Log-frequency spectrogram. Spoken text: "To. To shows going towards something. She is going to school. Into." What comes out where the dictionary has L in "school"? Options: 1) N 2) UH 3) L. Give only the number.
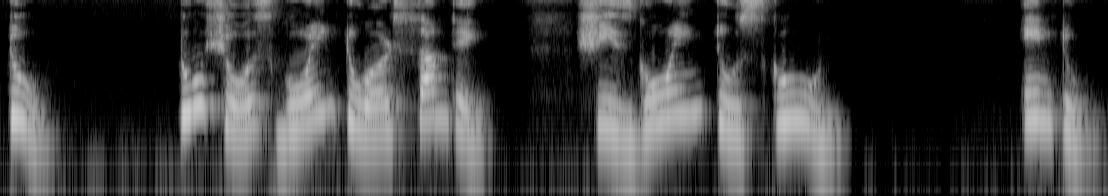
1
